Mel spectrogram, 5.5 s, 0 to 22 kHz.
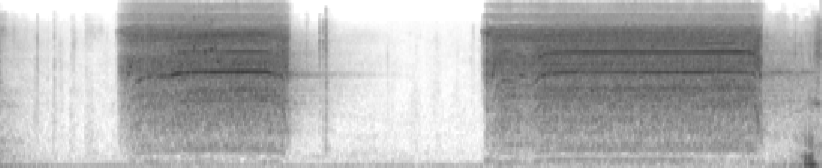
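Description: Power drill with a 3/16 bit whirring in two loud, steady bursts of about a second and two seconds, separated by a short silence.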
